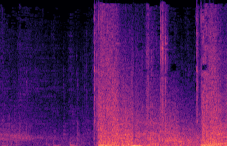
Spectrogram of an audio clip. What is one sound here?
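A rifle fires loudly.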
